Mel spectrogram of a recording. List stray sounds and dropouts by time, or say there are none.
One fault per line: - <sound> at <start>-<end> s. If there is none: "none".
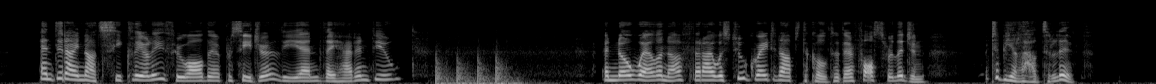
- thud at 4.3-5.6 s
